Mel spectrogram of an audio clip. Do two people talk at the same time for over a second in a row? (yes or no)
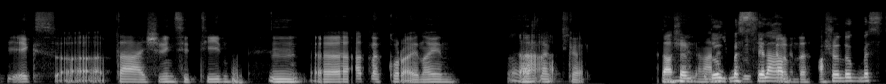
yes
